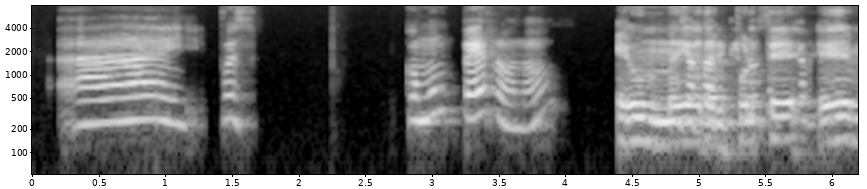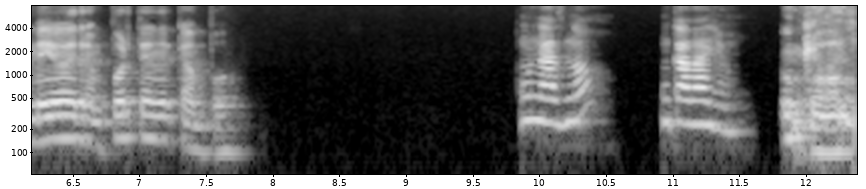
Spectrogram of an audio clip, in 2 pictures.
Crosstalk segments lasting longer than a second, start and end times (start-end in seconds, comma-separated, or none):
4.8-6.0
